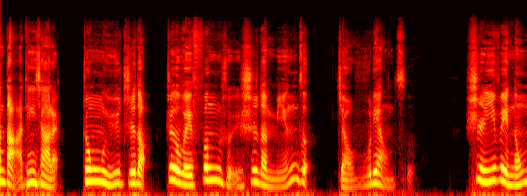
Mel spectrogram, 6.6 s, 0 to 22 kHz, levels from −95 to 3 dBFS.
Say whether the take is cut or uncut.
uncut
